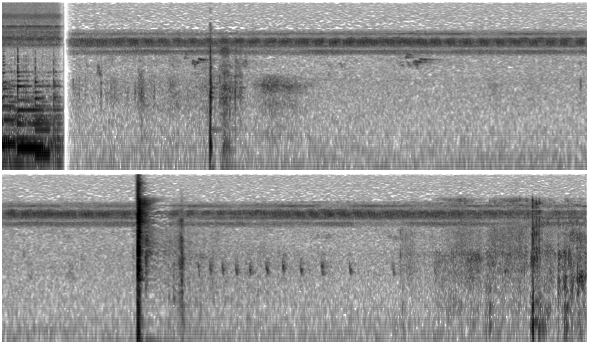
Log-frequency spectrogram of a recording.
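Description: A steady, high-pitched drone of insects in the undergrowth, after a burst of music that cuts off about a second in. About eleven seconds in a single sharp crack of a shot is the loudest sound, followed by a few faint rapid ticks.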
